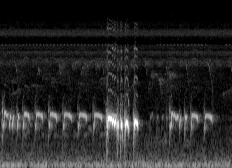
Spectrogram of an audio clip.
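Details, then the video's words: Local zebra dove in lively song, its call used to get other doves singing: quick soft hooked notes repeating steadily, broken by one loud, rapid, rolling cooing phrase. "Perkutut Lokal Gacor Suara Paling Ampuh Untuk Pancingan Burung Perkutut Agar Bunyi"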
